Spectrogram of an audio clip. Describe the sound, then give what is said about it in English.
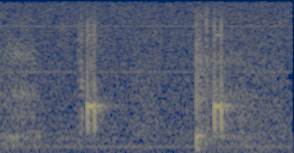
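A telephone number is dialed, giving two short touch-tone beeps over a thin, narrow-band phone line, with faint hiss between them. “Well, I hope I dialed the right number.”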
